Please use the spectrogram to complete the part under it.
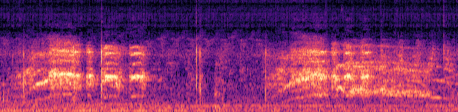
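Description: Native chickens cluck and crow in two loud bursts separated by a quieter stretch, with no talking.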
